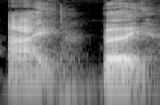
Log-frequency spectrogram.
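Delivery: A with the vowel drawn toward "eye"; broad Aussie A. Shown as a demonstration. Tour guide showing how Australians sound their letters, broad Aussie vowels. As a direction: say A flattened the Ocker way. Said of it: "often comes out as A".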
